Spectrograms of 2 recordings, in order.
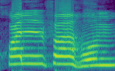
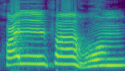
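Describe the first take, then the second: No difference in how they are said.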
